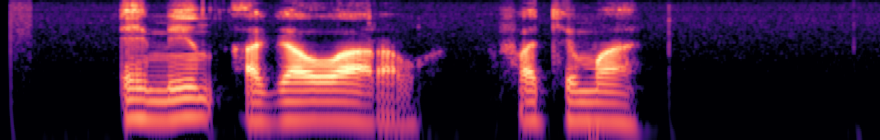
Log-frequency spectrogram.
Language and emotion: Russian, neutral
